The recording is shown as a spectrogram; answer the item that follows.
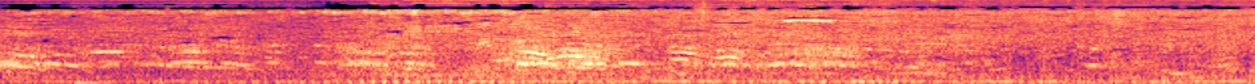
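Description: A crowd of men shouting slogans such as "Zindabad", many voices overlapping, over a steady low rumble.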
